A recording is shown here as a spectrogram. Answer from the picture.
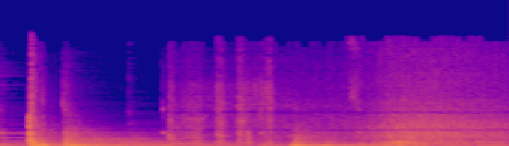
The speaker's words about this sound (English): She starts the engine and drives away at speed out of the car park.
